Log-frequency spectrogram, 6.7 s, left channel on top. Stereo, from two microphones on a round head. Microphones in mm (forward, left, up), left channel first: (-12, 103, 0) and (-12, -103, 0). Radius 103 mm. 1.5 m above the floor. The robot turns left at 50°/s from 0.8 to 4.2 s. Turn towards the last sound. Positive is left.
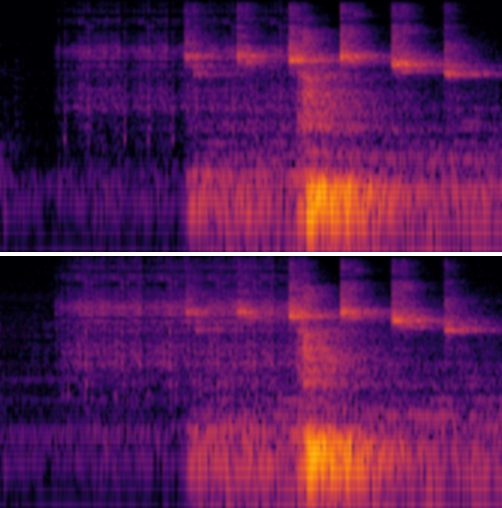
turn(degrees=5)  # may be behind; listen again after turning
